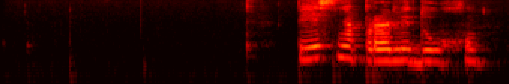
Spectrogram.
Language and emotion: Russian, neutral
